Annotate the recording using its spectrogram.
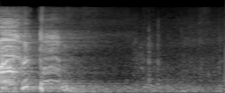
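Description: A man clearing his throat: a sudden loud rasp at the start and a shorter second one just under half a second later.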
